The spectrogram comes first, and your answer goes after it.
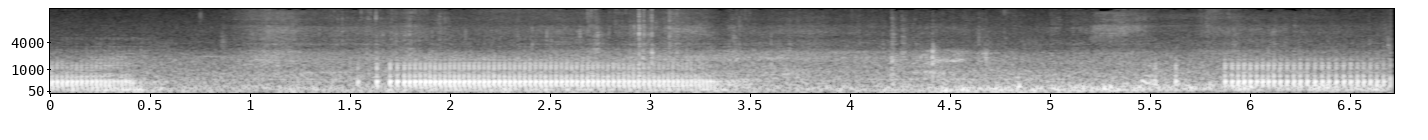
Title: What does a snoring moose sound like?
